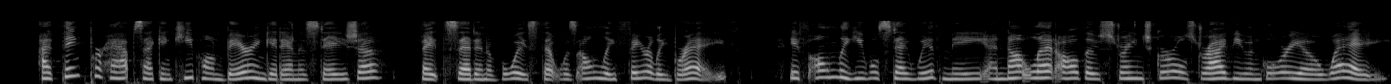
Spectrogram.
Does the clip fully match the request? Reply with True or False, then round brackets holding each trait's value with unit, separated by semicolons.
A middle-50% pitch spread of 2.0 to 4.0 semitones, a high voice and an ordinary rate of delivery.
True (2.8 semitones; 265 Hz; 170 wpm)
